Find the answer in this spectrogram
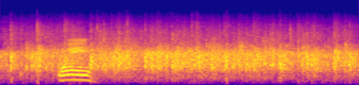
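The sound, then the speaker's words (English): An audience applauds at a live onstage talk with dense, steady clapping that stays loud and even throughout, with a brief voiced cry rising out of the crowd early on. “So big applause again for Elisenda”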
